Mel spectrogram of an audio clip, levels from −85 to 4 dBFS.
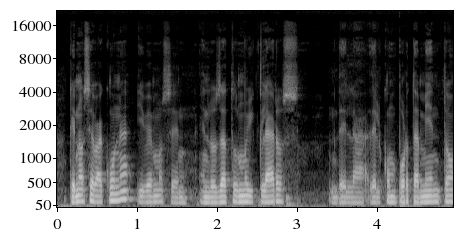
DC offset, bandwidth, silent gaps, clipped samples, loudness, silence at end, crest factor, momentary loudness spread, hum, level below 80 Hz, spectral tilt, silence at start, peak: under 0.1%; 16.5 kHz; none; under 0.1%; -21 LUFS; 0 s; 16 dB; 8 LU; none; -42 dBFS; -7.5 dB/octave; 0 s; -4 dBFS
